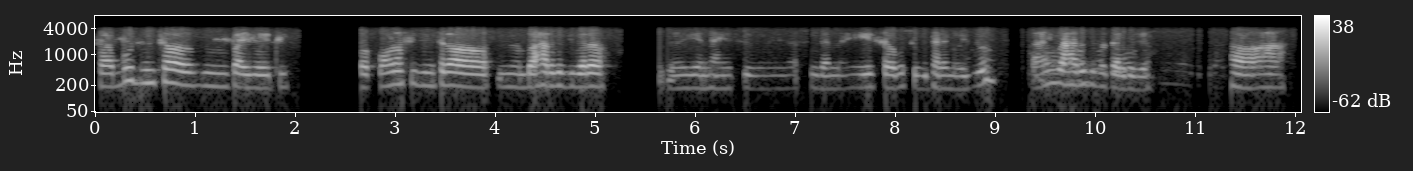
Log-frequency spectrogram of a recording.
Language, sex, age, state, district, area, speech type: Odia, female, 60+, Odisha, Jagatsinghpur, rural, conversation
